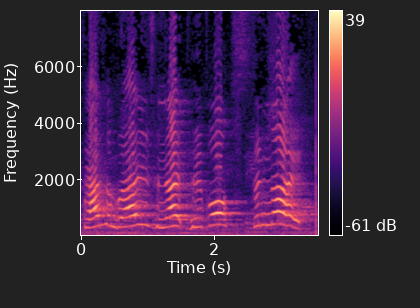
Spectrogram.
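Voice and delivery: loud, high, eager yelling; excited shout. Real, not acted. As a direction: shout it out to the room. Kid yelling a request.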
